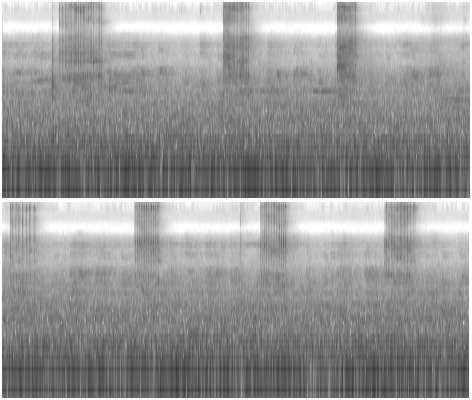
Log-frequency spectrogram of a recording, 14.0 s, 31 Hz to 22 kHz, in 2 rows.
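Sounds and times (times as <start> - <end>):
steady low hum: 0.0 - 14.0
ratchet wrench clicking: 0.7 - 1.7, 3.3 - 3.9, 5.0 - 5.5, 7.1 - 7.7, 9.0 - 9.6, 10.6 - 11.5, 12.7 - 13.4.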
